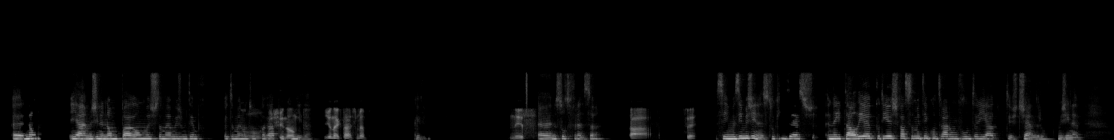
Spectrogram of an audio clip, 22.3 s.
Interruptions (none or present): present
